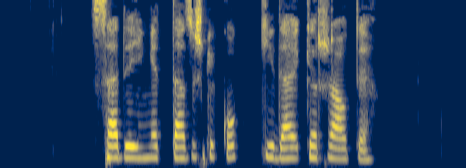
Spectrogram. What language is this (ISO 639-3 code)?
chm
